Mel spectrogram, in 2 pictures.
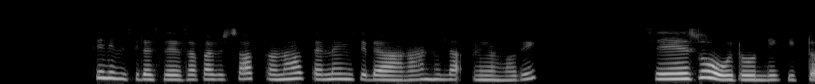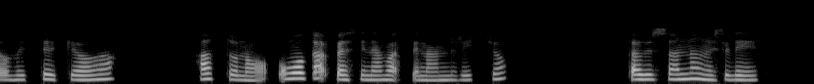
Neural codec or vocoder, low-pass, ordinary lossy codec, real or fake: codec, 16 kHz, 0.7 kbps, FocalCodec; 5.4 kHz; MP3, 32 kbps; fake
